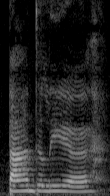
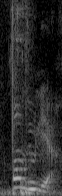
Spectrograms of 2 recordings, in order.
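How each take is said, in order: First: It is said with an American pronunciation. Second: It is said with a French pronunciation. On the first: The speaker calls it wrong. "How do they say it, Americans?" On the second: The speaker calls it right. "the correct pronunciation is bandoulière"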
